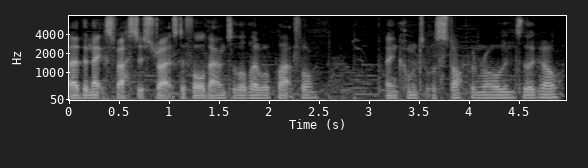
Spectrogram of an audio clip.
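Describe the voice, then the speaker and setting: A man's voice: low-pitched, fast talker, soft background music. A man with a cold and a nasal voice, casually explaining technical tricks as he commentates his own speedrun. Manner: relaxed, explanatory, with fillers. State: has a cold.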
